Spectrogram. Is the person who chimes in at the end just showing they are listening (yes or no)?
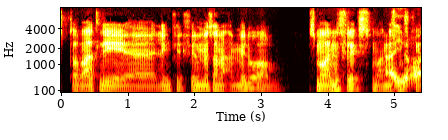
no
